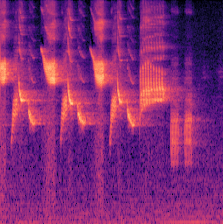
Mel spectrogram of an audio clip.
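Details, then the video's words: Jalak uret starling singing gacor-style, three or four strong downward-slurred whistled phrases in quick succession, then a harsh buzzy burst and two short lower notes before fading into quiet. "JALAK URET FULL ISIAN GACOR"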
